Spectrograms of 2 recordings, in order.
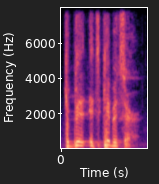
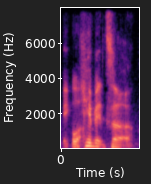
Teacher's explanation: you stress the middle syllable slightly more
